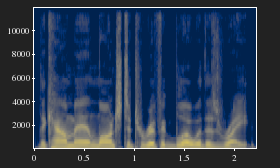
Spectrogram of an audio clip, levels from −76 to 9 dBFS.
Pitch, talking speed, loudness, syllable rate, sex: 140 Hz, 245 wpm, -16 LUFS, 6.2 syllables/s, male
